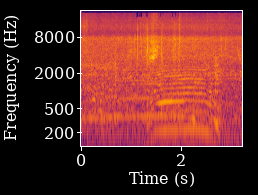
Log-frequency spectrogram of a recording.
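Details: Simmental calves for sale at a livestock market in Beylagan, Azerbaijan, 27 May 2021: one drawn-out, low mooing call starts halfway through and holds steady for about a second before breaking off, over busy market chatter and background noise.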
